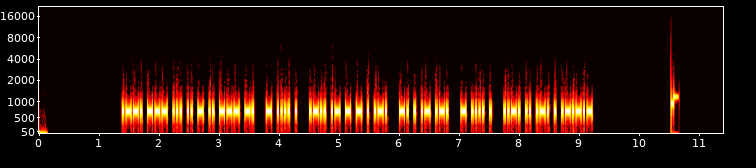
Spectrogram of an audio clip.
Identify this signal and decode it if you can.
Morse code, heard as a keyed tone, about 40 wpm, 700 Hz. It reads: POSITION THE LATTER NEAR THE FIRE.
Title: Sentences from Top 1600 Words 40wpm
